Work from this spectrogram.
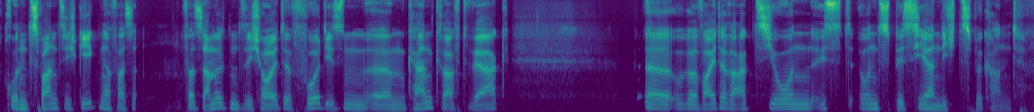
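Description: A male news presenter reads from a script in a fairly monotone voice. The sound is dry and close, and his delivery catches slightly on words now and then. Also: mid-range voice, measured pace, no room sound.

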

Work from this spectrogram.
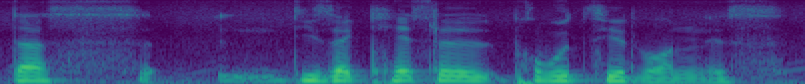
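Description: Guy doing radio interview questions, fairly high voice, really soft mellow tone. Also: measured pace.

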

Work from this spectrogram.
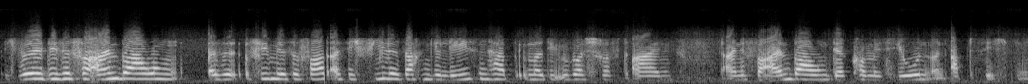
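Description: A woman's voice: mid-range voice, a bit bright, low-quality recording. Woman politician interviewed, faint background noise. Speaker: politician, member of parliament being interviewed. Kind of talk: spontaneous political interview answers.

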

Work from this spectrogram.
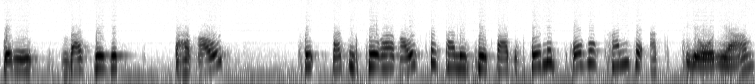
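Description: A woman's voice: a little high, lively intonation, measured pace, soft background music. Shaken woman on a tinny phone line. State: shaken, in shock. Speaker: eyewitness interviewed by phone. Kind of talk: spontaneous eyewitness account. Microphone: telephone.

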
